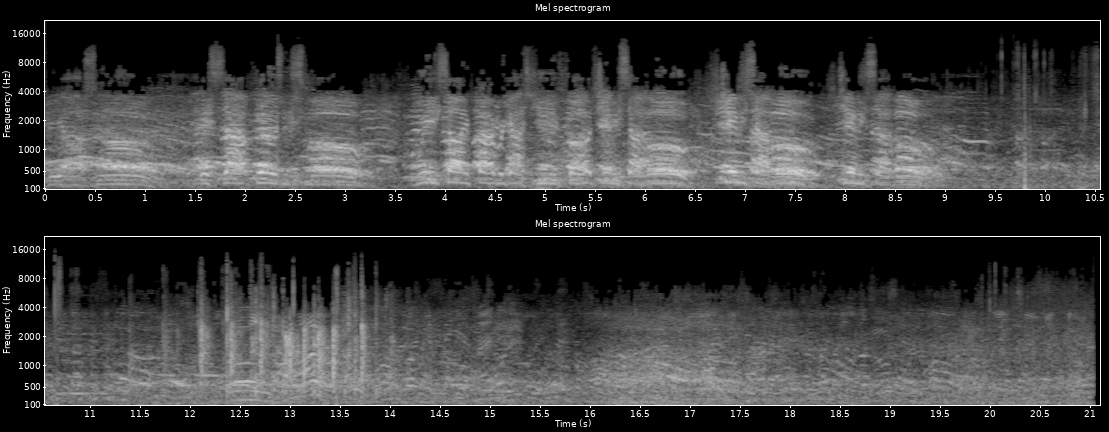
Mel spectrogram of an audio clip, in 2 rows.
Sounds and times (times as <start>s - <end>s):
Speech: 0.0s - 21.1s.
